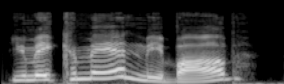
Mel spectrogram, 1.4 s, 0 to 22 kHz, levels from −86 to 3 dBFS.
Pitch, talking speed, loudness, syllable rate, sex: 220 Hz, 210 wpm, -15 LUFS, 4.9 syllables/s, male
